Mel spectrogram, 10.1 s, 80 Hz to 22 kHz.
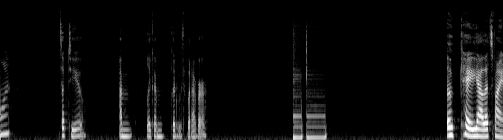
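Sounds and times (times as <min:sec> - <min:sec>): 
speech: 0:01.2 - 0:01.8, 0:02.4 - 0:04.2, 0:08.9 - 0:10.0
phone buzzy tone: 0:05.9 - 0:06.6.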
